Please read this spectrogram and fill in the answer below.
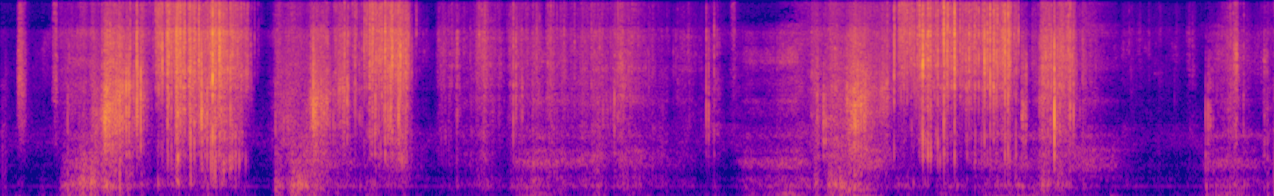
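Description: Gritty potting mix of clay pebbles and gravel crunching and rustling as fingers press and work it around a cactus, in several irregular bursts of crackling.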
